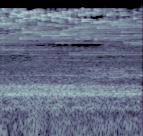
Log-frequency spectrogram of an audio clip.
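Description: A shimmering chime sound effect: a steady, dense wash of tinkling chimes, the kind used in a TV soundtrack for a magical sparkle as a deity vanishes.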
